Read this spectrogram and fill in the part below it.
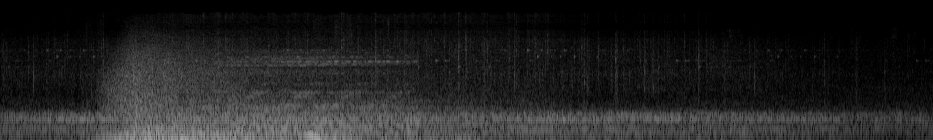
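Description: A fire flares up with a loud whoosh and then roars steadily.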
